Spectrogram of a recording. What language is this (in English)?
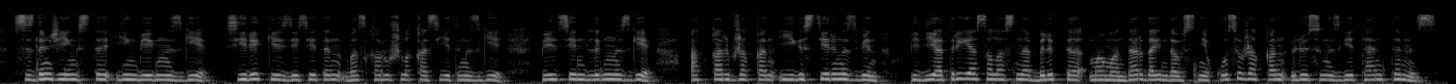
Kazakh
